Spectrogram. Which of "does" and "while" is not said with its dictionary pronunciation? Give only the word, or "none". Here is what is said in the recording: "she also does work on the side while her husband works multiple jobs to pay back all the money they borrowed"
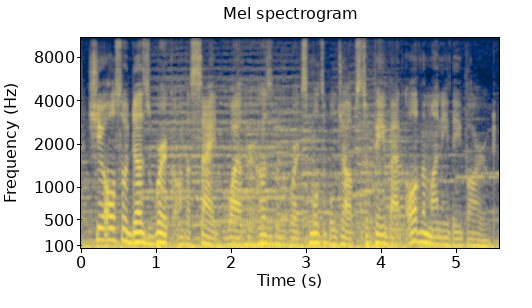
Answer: none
